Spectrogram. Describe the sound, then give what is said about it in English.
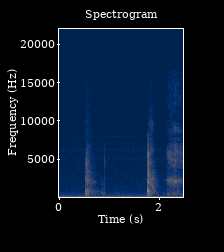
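A person sneezes to clear the sinuses, giving a few sharp, breathy bursts with quiet gaps between them. The sounds are faint overall. “And that was just a sneeze to clear my sinuses.”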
